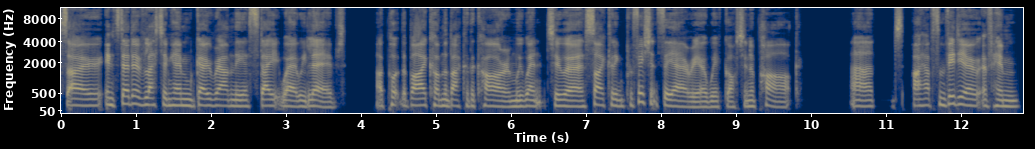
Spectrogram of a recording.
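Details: Adult woman speaking; normal adult speech.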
